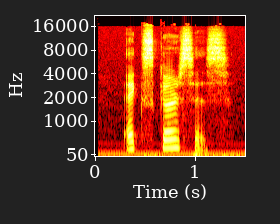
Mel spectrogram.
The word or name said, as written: excursus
